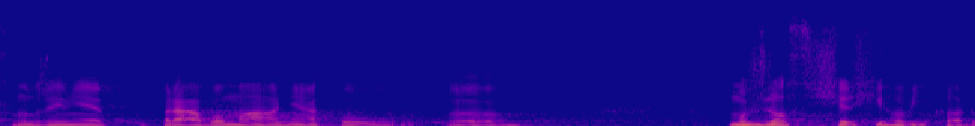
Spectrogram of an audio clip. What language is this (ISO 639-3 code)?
ces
